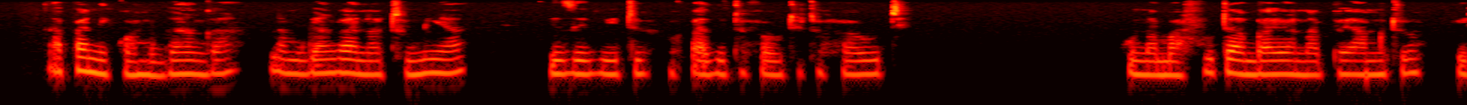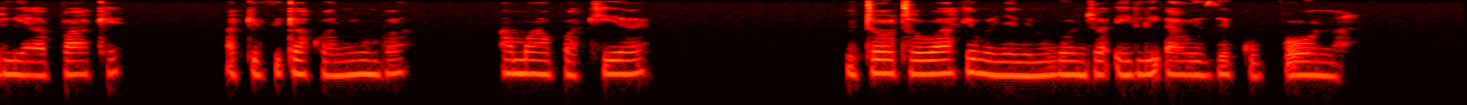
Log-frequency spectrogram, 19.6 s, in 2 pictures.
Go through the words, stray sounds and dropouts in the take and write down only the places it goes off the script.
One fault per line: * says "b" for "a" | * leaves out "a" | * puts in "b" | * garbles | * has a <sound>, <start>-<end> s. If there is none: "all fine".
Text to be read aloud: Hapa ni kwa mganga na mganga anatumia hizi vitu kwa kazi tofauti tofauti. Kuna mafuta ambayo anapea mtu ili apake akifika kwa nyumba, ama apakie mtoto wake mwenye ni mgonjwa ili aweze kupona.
all fine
